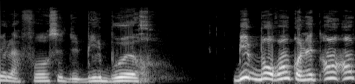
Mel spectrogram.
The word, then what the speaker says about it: Bill Burr: Bill Burr, on prononce ton nom comment?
